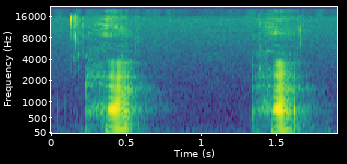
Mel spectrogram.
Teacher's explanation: example, if I say a word in English like hat, hat, you can hear at the end of that word that there really is an unreleased T sound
